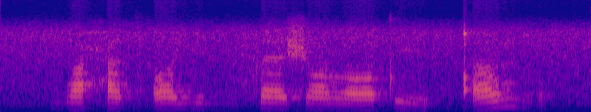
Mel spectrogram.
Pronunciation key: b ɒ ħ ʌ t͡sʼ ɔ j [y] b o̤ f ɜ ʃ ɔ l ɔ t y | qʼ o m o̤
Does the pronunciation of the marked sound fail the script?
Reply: no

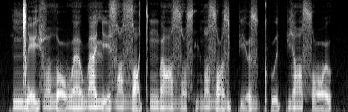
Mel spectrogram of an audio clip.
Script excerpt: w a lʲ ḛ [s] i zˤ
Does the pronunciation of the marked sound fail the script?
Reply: yes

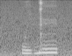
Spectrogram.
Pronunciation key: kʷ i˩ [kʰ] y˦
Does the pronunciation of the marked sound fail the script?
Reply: yes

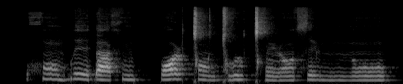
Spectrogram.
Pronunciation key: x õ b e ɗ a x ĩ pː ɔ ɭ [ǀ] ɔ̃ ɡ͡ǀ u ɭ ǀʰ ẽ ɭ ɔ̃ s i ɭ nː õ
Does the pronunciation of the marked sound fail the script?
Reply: no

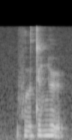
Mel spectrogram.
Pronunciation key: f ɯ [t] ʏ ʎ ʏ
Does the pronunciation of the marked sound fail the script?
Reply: no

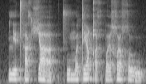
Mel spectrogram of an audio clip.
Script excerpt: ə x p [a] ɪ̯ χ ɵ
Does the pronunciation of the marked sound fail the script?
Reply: yes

